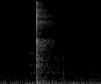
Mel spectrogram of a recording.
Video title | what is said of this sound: How to JMPI Combat Equipment | with the knuckles of the right hand tap it one time to ensure it sounds solid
